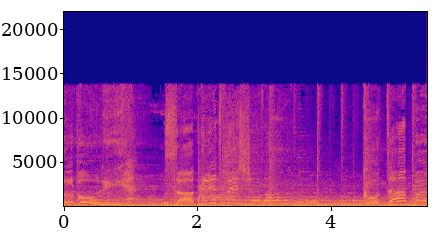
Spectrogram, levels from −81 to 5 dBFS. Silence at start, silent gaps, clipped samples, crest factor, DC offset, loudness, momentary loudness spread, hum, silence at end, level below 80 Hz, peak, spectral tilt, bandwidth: 0 s; none; under 0.1%; 12 dB; under 0.1%; -17 LUFS; 4 LU; none; 0 s; -22 dBFS; -4 dBFS; -4.5 dB/octave; 14 kHz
